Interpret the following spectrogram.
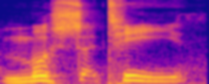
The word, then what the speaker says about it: Mus-T: Mus-T, I believe, is the closest that I can get to pronouncing his name correctly.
